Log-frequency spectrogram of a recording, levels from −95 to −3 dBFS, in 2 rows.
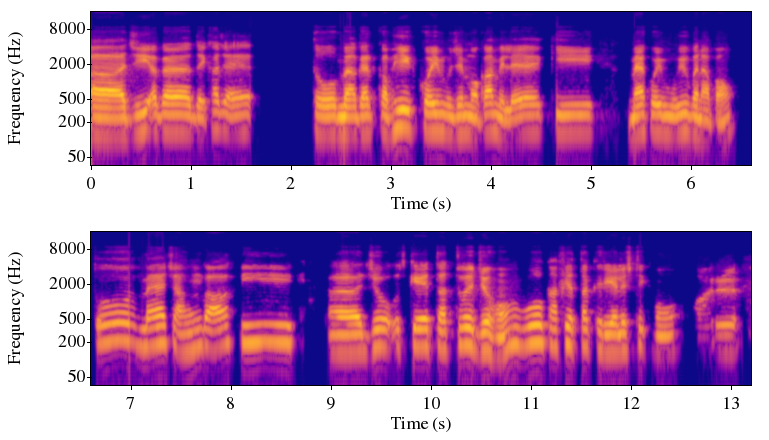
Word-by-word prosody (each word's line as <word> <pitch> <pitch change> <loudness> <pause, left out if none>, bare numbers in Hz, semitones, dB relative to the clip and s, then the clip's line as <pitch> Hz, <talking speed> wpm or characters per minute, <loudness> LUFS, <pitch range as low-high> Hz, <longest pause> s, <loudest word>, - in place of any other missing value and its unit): अ, 120 -1 +7
जी 130 +5 0
अगर 140 0 +4
देखा 125 +5 -4
जाए 135 -2 -2 0.6
तो 125 -1 +1
मैं 125 0 +5
अगर 130 +2 +2
कभी 155 +6 +4
कोई 145 -3 +1
मुझे 130 -2 -3
मौका 130 +2 +2
मिले 130 +2 0
कि 135 0 -5 0.4
मैं 135 - +5
कोई 135 0 -1
मूवी 130 +1 -2
बना 125 -5 0
पाऊँ, 100 -1 -4 0.2
तो 210 +1 -2
मैं 185 +3 +3
चाहूँगा 165 0 0
कि 200 0 -5 0.3
अ, - - -7 0.3
जो 165 +4 -2
उसके 170 +1 +3
तत्व 155 +3 0
जो 150 0 +4
हों, 120 0 0 0.2
वो 195 +2 +3
काफ़ी 170 +2 -1
हद 170 - -1
तक 170 0 -2
रियलिस्टिक 145 +4 -1
हों 130 0 -5 0.3
और 395 - -6
140 Hz, 165 wpm, -22 LUFS, 130-170 Hz, 0.6 s, अ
